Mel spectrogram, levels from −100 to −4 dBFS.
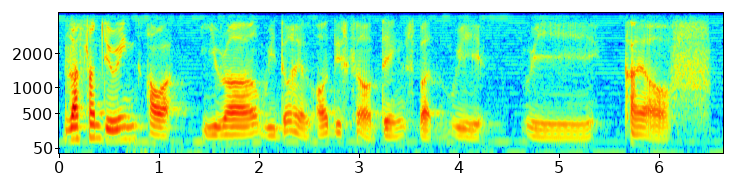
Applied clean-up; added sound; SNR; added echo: none; none; none; none.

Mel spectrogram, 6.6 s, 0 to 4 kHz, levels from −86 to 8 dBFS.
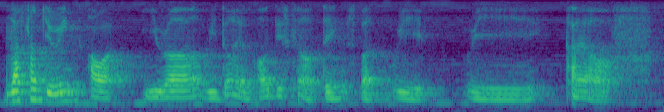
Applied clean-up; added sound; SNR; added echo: none; none; none; reverberation time 0.9 s.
